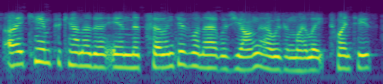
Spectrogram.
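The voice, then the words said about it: Immigrant non-native English accent. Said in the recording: “I am an immigrant, and you can tell that from my accent.”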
